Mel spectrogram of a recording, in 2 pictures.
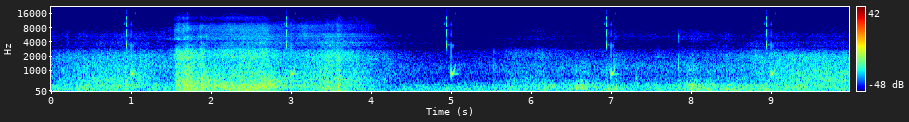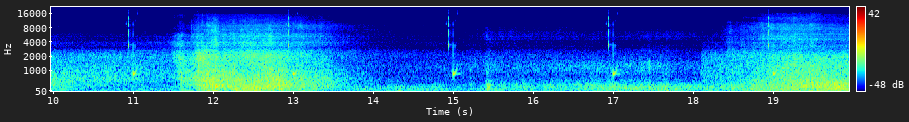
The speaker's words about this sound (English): Yes, just go ahead and let your body just feel the waves, feeling the waves, drifting away, drifting to my voice, feeling so calm and relaxed.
